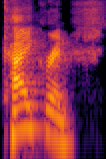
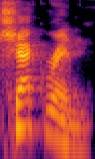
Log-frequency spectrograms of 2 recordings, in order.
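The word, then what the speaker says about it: Chychrun: all season long I've been calling him Jacob kikran his last name is pronounced chechan I do that probably about once a year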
